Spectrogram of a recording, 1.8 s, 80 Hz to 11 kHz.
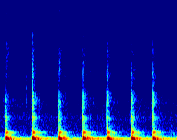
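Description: The left side of the steering rack on an Audi A6 C5 is struck repeatedly at an even pace, giving short, dull, hollow taps with a low tone and almost no ring. The specific knock is absent on this side, so it sounds normal.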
